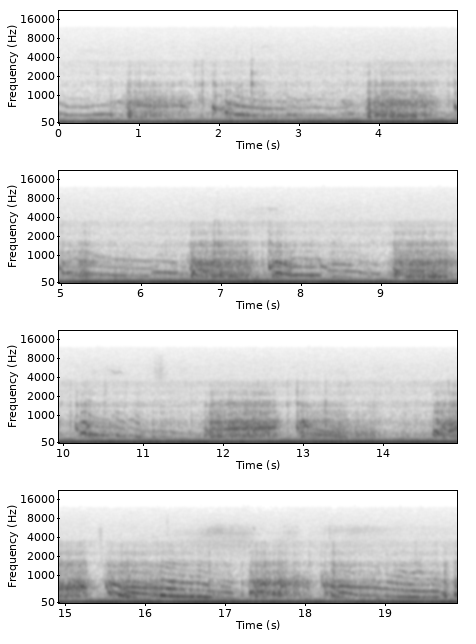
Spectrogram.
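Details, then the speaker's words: Teaching recording during an asthma attack: musical, squeaky whistling tones of several pitches recurring with each breath, diffuse polyphonic wheezes. "escuchemos los juntos en una crisis de alma"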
